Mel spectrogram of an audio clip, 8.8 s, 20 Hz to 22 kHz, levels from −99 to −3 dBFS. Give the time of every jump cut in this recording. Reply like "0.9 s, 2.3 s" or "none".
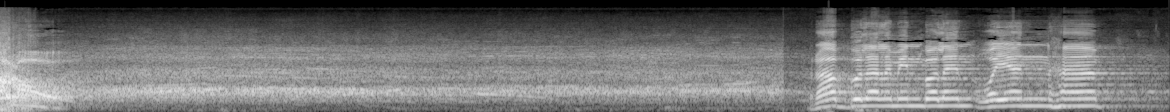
none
